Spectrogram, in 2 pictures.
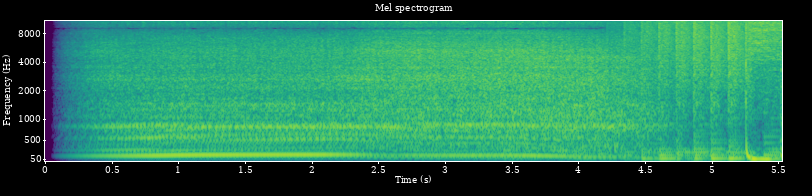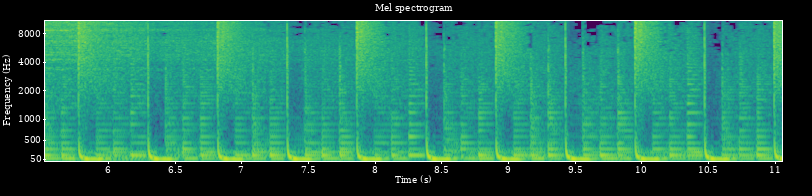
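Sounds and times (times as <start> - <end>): car engine revving steadily: 0.0 - 11.0.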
